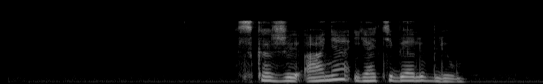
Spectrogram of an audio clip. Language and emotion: Russian, neutral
